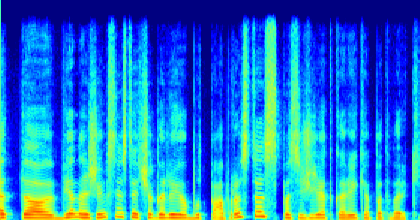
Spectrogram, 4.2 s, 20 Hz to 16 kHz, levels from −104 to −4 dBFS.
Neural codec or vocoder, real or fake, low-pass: autoencoder, 48 kHz, 32 numbers a frame, DAC-VAE, trained on Japanese speech; fake; 14.4 kHz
